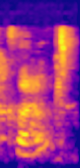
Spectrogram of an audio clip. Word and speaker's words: Clote: So I'm Clote, rhymes with float if that's helpful.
